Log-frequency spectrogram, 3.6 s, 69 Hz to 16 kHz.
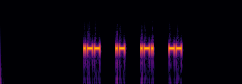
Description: Morse code, heard as a keyed tone, about 44 wpm, spaced as for 25 wpm, 690 Hz. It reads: WARM
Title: 3x Character Spacing - Top 500 Words - 45wpm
